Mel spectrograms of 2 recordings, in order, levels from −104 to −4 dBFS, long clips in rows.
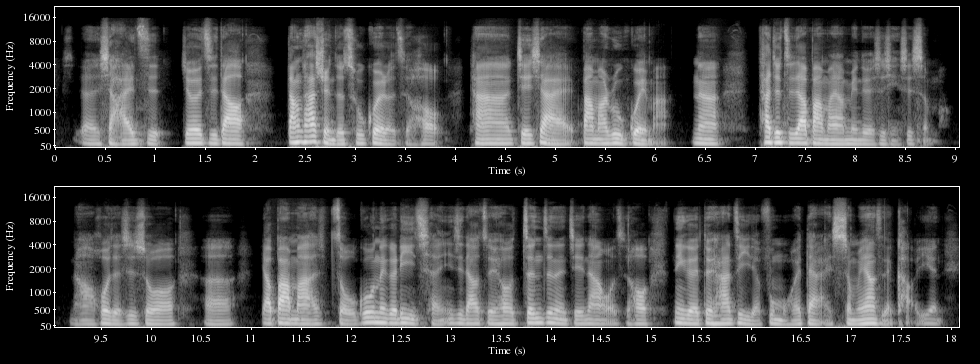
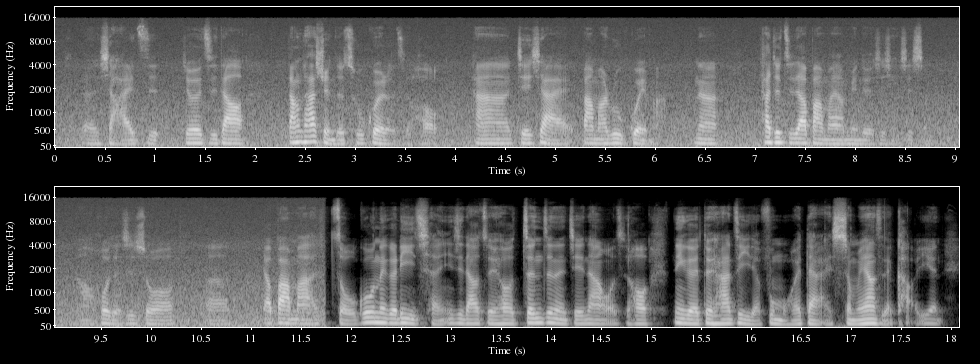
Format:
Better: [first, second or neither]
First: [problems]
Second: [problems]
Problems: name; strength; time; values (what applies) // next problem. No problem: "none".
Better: first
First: none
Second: hiss; noticeable; until 12 s; 10 dB below the speech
